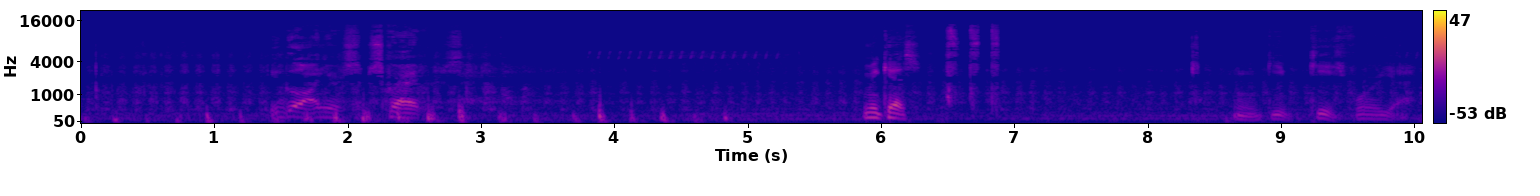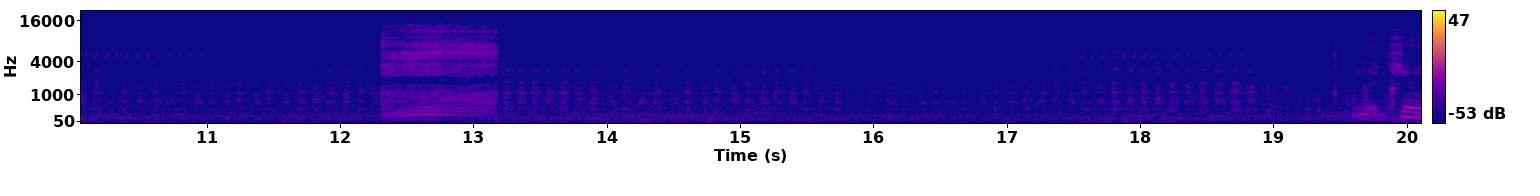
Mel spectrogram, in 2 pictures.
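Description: A dog pants close by.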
